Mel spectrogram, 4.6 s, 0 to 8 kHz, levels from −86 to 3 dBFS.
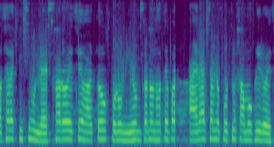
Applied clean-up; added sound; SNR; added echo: neural separator model SepFormer DNS4.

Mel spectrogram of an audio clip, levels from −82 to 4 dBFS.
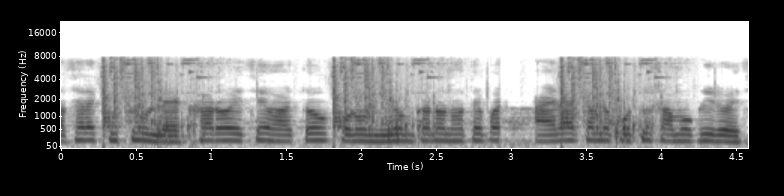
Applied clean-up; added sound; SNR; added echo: none; Shatter; 6 dB; reverberation time 2.4 s.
